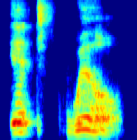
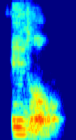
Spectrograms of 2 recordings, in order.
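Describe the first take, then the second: First: Both words are said fully and separately. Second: The words are shortened into a reduced form. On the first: "I'll say the full version first" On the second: "and then the contraction"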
